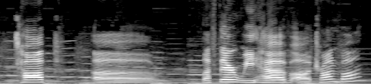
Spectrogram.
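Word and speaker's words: Tron Bonne: So up in the top left there, we have Tronbon. I think it actually has to be pronounced Trombone.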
